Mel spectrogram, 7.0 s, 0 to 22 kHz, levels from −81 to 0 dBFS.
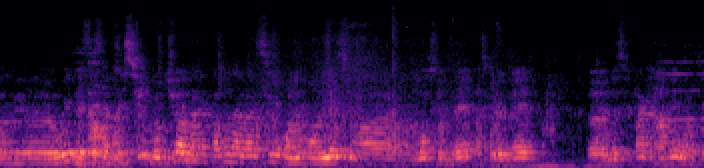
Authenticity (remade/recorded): recorded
